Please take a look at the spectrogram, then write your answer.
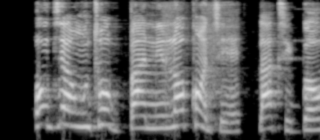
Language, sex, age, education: Yoruba, female, 15-29, tertiary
